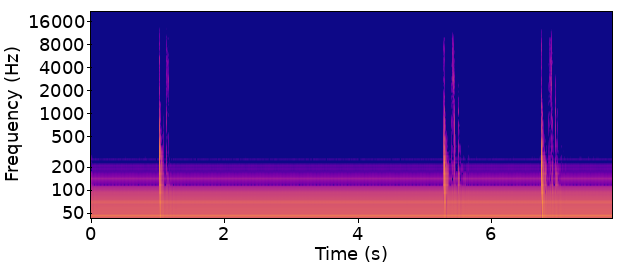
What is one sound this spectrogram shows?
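Short clicks sound as menu options change.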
